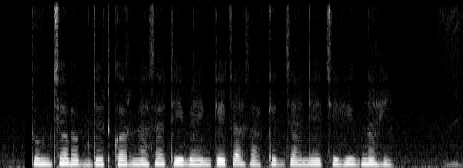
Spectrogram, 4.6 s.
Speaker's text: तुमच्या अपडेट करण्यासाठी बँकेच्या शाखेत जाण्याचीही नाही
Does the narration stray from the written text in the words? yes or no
no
